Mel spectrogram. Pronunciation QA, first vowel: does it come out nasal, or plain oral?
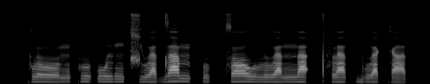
oral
